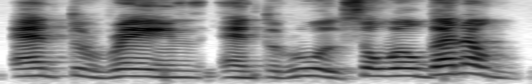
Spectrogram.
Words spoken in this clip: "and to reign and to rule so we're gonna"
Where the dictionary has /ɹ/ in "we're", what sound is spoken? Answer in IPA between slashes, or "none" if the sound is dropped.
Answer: /l/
